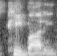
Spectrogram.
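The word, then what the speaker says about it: Peabody: some oh you call it pey yeah me and home girl had a big discussion about that it's pebody to me but yeah it's PE yeah locally it's pey man it's like War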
